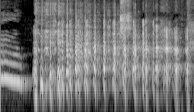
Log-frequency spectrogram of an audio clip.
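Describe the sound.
A person voices a short, high, sliding squeal in imitation of a bull elk's bugle, lasting about half a second, then bursts into several seconds of rapid, rhythmic laughter.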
